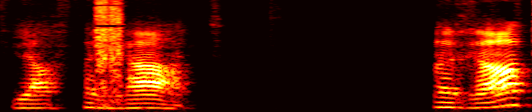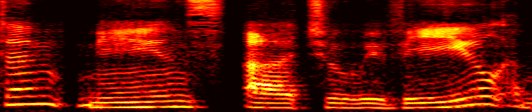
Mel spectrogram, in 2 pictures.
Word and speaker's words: verrat: Be careful with the V, pronounce it like an F. Ja, verrat.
